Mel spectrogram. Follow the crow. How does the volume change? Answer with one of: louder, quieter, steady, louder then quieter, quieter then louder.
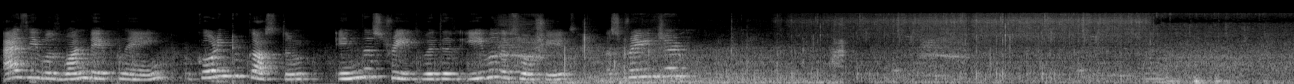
quieter.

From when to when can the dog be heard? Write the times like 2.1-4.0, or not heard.
not heard.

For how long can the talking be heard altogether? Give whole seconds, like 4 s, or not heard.
7 s.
